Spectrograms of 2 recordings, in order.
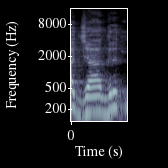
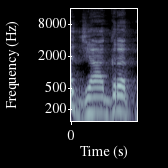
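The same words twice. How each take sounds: First: जागृत with "gri", jaa-grit; wrong vowel. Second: जागृत said jaa-grat, lower; correct vowel. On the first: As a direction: say जागृत with an "i" after gr. (गलत उच्चारण, जागृत में "गृ") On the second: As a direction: say जागृत with an "a" after gr. (सही उच्चारण, जागृत को "जाग्रत" बोलें) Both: Shown as a demonstration. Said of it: "जागृत नहीं होता".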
